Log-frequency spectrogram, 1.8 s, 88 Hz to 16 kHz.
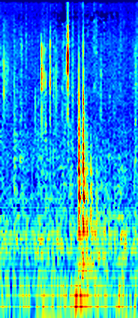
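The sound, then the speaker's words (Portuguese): Two dice are rolled, rattling and tumbling across a surface and landing on 5 and 2, a short burst of quick, sharp clicks and taps over a low, steady background hum, with no voices. “Ok, um dos dois rola dois dados então, um dado extra pela ajuda.”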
